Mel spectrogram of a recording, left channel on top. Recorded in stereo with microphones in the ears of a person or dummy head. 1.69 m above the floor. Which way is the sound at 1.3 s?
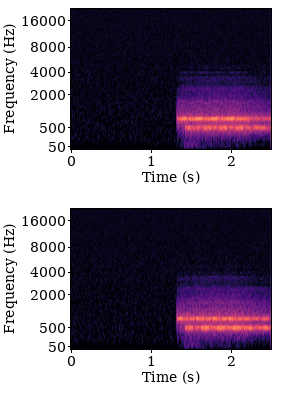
15° right (ahead or behind).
